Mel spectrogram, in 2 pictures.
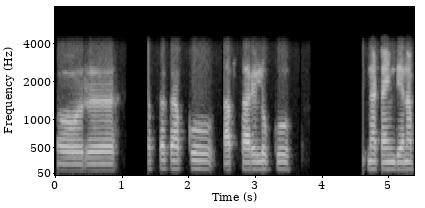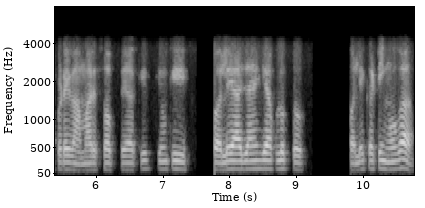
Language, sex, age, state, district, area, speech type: Hindi, male, 30-45, Uttar Pradesh, Ghazipur, urban, conversation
